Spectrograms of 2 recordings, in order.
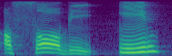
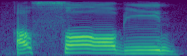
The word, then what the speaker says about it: الصابئين: كلمة الصابئين دي بحفص، صح؟ مش ملاحظين ان هو نطق الهمزة الصابئين؟ طب ورش بيقول ايه؟ شوفوا كده ورش، الصابين.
